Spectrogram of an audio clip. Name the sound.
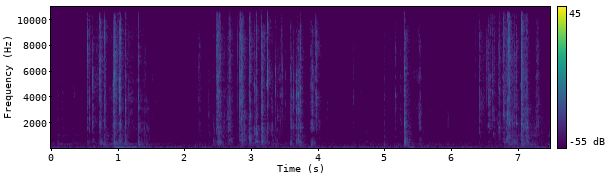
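die-cut paper flowers peeled out of the die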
